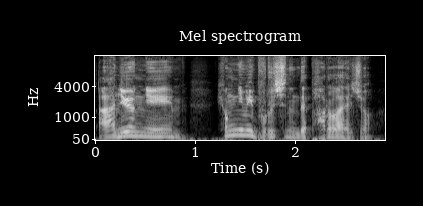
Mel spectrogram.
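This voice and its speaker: A man's voice: medium pitch, wildly swooping pitch, a little fast. A man voicing a polite, eager-to-please young man who is his sister's boyfriend, speaking in a raised, respectful tone for a told story. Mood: ingratiating.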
